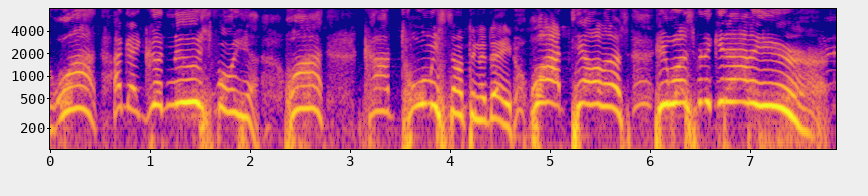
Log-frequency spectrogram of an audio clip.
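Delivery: high, shouted back-and-forth with the crowd; excited exchange. Retold or imitated. Preacher and flock trading excited calls. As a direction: play both preacher and eager congregation. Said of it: "You say".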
